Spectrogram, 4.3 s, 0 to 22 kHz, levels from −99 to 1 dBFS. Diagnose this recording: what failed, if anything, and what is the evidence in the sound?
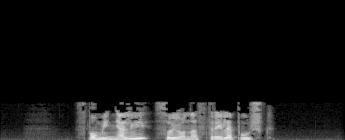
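The codec stage failed: the speech carries heavy MP3 compression damage from start to finish. Nothing is present above about 5.9 kHz, so the treble stops abruptly at a fixed ceiling, and the remaining band sounds watery and swirly as weak spectral lines drop in and out between frames. That combination is likely the result of an encoder starved of bits, which fits a low bitrate around 24 kbps, zeroing everything it judged least audible.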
